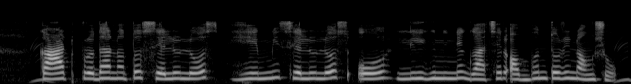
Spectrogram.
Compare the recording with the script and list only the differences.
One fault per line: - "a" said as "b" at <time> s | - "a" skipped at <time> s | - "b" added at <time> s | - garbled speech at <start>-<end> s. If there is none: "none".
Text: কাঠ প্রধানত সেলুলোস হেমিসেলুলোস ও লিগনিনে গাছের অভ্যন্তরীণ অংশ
none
